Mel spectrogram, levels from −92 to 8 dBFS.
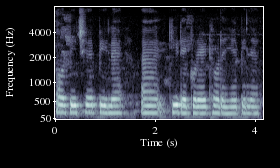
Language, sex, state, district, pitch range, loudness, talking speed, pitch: Hindi, female, Uttar Pradesh, Shamli, 180-195 Hz, -15 LUFS, 145 wpm, 185 Hz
